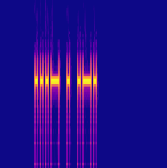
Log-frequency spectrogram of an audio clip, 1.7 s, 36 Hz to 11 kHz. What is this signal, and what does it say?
Morse code, heard as a keyed tone, about 46 wpm, 700 Hz. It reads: VER
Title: Top Three Letter Combinations in Words 45wpm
